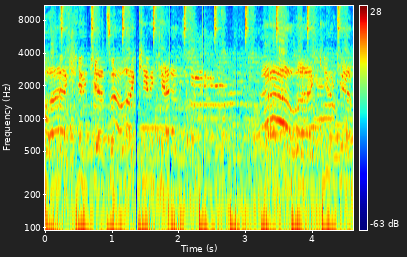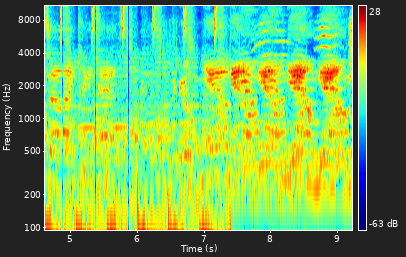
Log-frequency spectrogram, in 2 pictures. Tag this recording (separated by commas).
Cat, Meow, Music, pets, Animal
